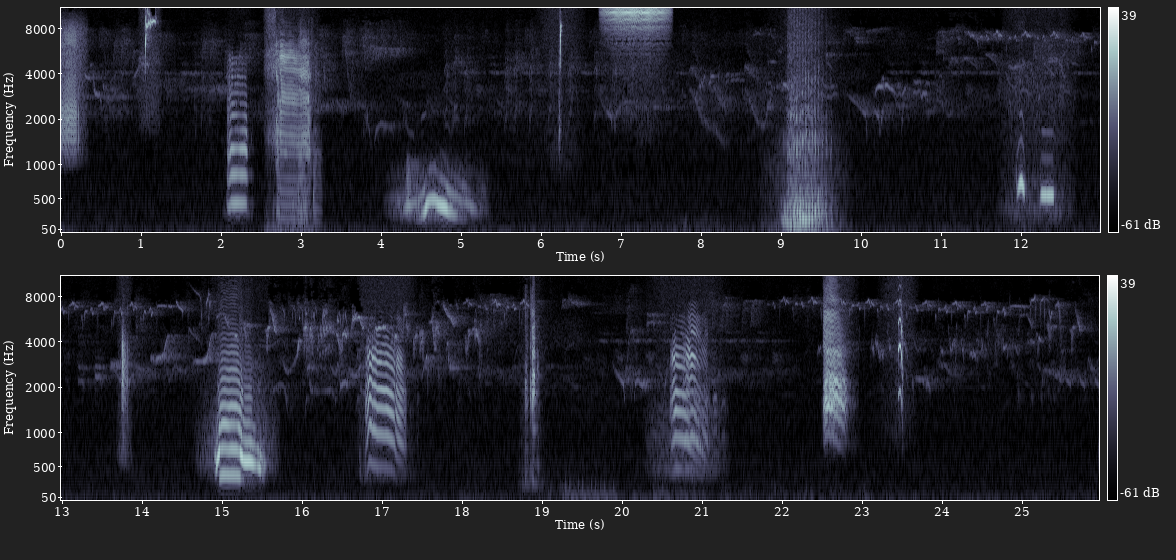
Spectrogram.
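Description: Birds calling: a string of separate short calls and chirps of varied pitch, several sliding quickly downward, with a brief high hiss about seven seconds in.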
